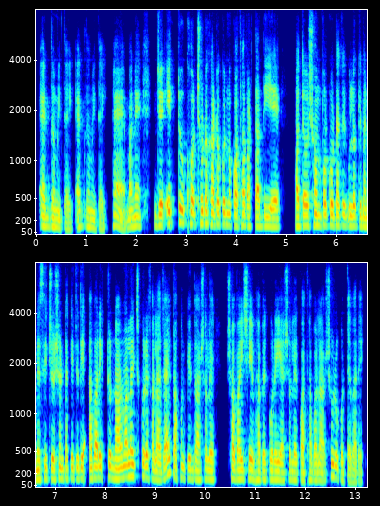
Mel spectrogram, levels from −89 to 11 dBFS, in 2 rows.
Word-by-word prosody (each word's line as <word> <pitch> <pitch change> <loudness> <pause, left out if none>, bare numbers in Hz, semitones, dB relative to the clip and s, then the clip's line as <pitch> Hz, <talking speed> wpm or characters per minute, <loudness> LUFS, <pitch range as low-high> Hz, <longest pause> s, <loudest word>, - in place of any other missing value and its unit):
একদমই 120 -3 -2
তাই, 85 -1 -6 0.2
একদমই 115 -3 -5
তাই। - - -8 0.2
হ্যাঁ, - - 0
মানে 120 +3 0 0.4
যে 145 - +7 0.2
একটু 165 +3 0
খো 165 - +2
ছোটখাটো 160 -2 +2
কোনো 150 -1 +2
কথাবার্তা 135 -2 +2
দিয়ে 125 -2 +2 0.4
হয়তো 125 +2 +3 0.2
সম্পর্কটাকে 140 0 +2
গুলোকে 135 0 +1
মানে 120 +1 +2
সিচুয়েশন 135 0 +1
টাকে 135 +1 0
যদি 140 +1 +2 0.2
আবার 145 +1 +4
একটু 145 +2 -2
নরমালাইজ 155 +5 +3
করে 155 -3 +4
ফেলা 125 -5 +1
যায়, 190 - +4
তখন 150 - -2
কিন্তু 130 -2 0
আসলে 125 0 -1 0.4
সবাই 130 -2 +3
সেভাবে 120 -3 +1
করেই 120 -1 +1
আসলে 115 +1 -3
কথা 110 +2 -2
বলা 110 -1 -1 0.2
শুরু 165 -3 +1
করতে 105 -4 -4
পারে। 85 - -5
130 Hz, 170 wpm, -22 LUFS, 120-145 Hz, 0.4 s, যে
